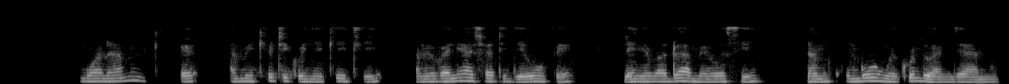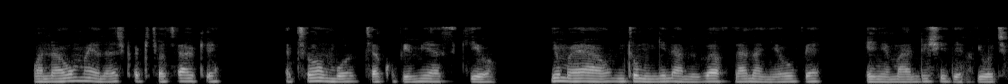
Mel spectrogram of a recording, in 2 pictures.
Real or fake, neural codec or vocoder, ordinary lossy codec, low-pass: fake; codec, 16 kHz, 4.8 kbps, FACodec; MP3, 24 kbps; 7.2 kHz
